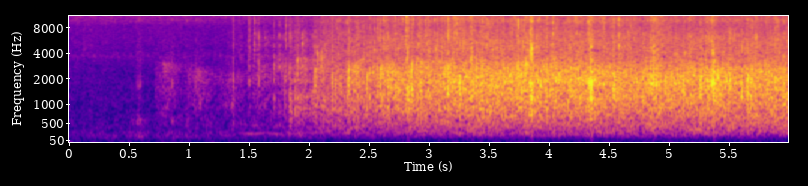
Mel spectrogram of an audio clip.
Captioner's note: applause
